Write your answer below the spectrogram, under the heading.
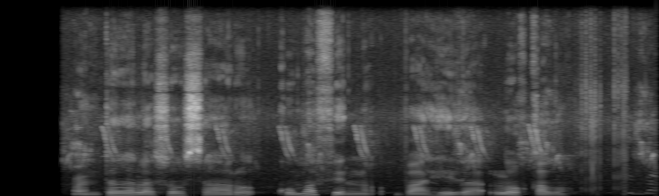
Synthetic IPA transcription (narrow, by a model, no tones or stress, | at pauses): ʕʊnt̪ʰɐðɐlɐsɔːsaːɾɔkʰʊmɐfɪlnːɔ̰baːɦɪðɐ̰lɔːqɑβɔ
